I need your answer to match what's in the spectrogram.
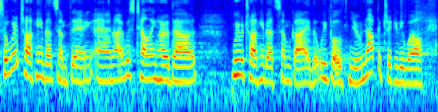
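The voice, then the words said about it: Brooklyn New York accent. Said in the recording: “I grew up in Brooklyn, New York, from my hands or my accent.”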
